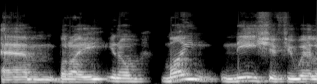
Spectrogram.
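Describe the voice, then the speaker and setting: A man talks in an Irish accent. His intonation is fairly even. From Ireland. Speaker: international investor. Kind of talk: podcast interview.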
